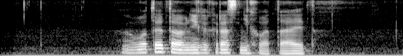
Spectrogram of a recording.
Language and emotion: Russian, neutral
